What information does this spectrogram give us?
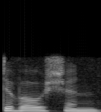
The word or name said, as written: devotion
